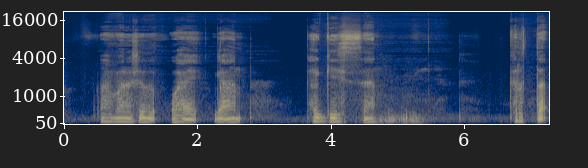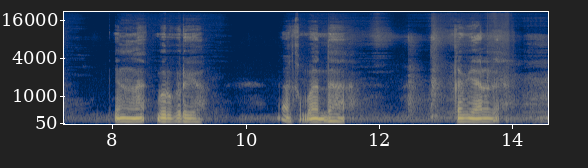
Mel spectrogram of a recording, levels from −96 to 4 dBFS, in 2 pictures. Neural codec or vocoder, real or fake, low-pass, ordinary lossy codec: vocoder, 44.1 kHz, 128 mel bands every 512 samples, BigVGAN v2; fake; none; none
